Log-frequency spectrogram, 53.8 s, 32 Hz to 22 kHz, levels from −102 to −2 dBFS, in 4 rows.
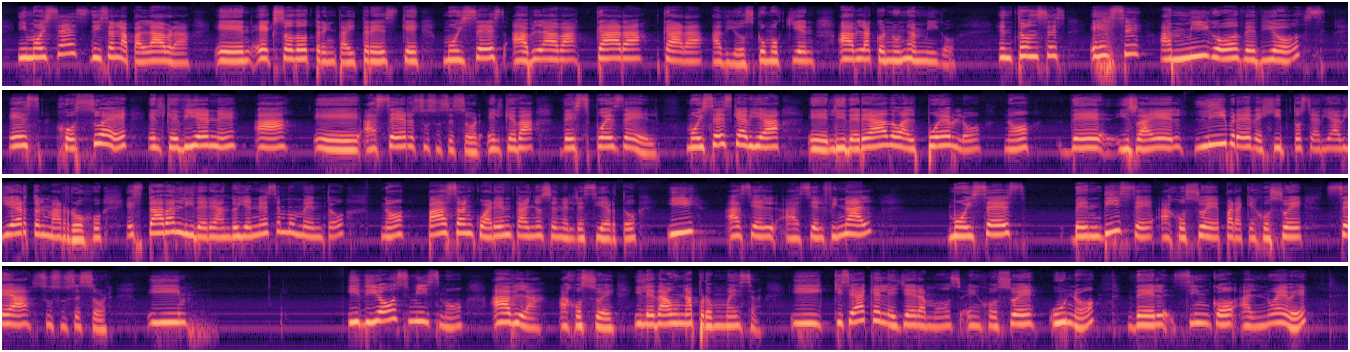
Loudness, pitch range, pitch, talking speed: -28 LUFS, 220-280 Hz, 245 Hz, 130 wpm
